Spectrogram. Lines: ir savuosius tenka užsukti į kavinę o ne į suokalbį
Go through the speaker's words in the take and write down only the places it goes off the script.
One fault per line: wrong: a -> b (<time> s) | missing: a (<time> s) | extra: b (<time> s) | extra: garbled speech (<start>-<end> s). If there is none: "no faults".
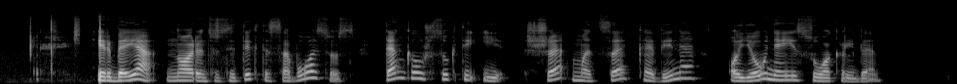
extra: beje norint susitikti (1.2 s)
extra: šmc (5.3 s)
extra: jau (7.5 s)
